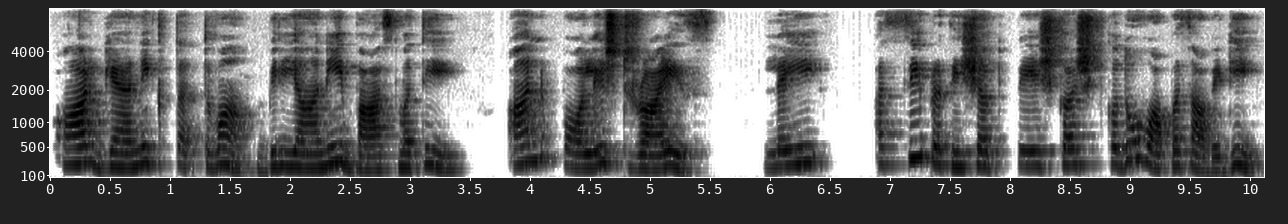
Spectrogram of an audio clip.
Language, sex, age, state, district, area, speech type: Punjabi, female, 30-45, Punjab, Rupnagar, urban, read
